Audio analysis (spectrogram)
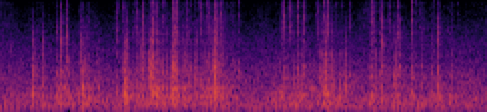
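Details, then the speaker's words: Kubota tractor loader control handle vibration: light, fast metallic chatter in uneven bursts from a loose washer in the upper handle joint, too much slop; fixed with O-rings. "we have found our sound it's this washer right here that idle all you hear"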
